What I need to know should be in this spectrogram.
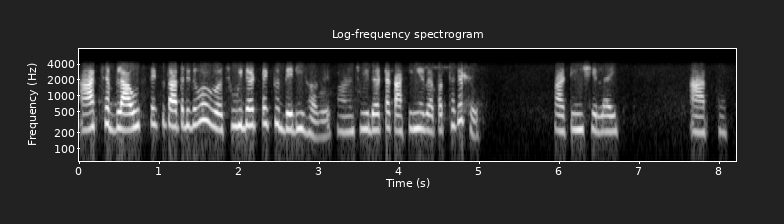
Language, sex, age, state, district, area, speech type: Bengali, female, 30-45, West Bengal, Darjeeling, rural, conversation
